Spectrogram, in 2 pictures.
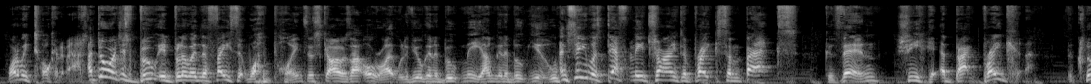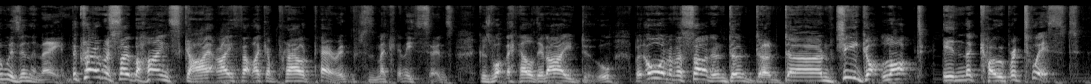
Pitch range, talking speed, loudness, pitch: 155-225 Hz, 245 wpm, -18 LUFS, 185 Hz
